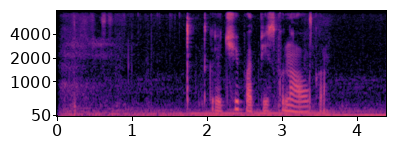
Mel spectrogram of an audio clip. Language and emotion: Russian, neutral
